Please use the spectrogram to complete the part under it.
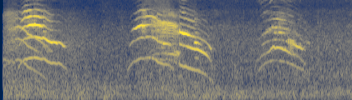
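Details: Bengal cat giving three short, high, slightly falling meows spaced about a second apart, each with bright layered overtones, in a quiet indoor setting.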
